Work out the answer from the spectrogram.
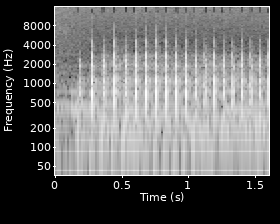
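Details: Pileated Woodpecker drumming on wood: a resonant roll of about eighteen strikes, roughly twelve per second, that speeds up and then trails off near the end, with a faint low hum underneath.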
